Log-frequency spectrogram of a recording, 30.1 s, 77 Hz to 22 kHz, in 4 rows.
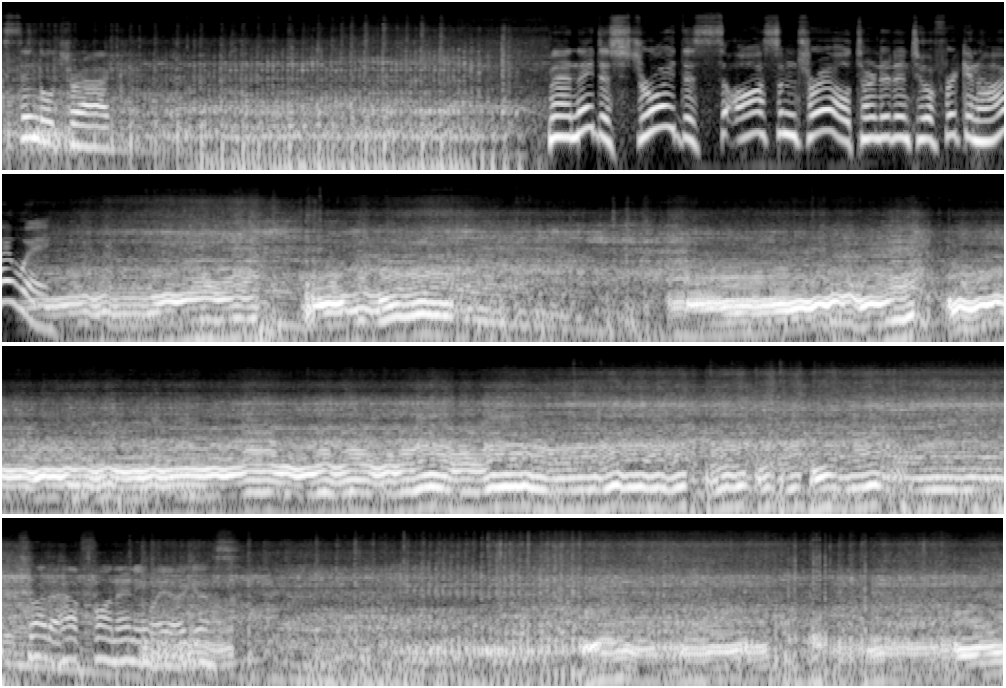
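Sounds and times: dirt bike engine revving: 0.0 - 4.2, 7.4 - 30.0.

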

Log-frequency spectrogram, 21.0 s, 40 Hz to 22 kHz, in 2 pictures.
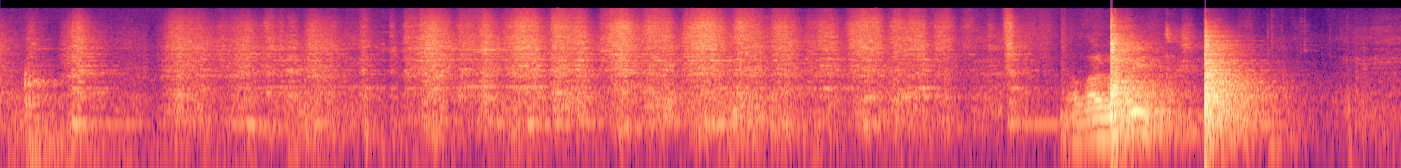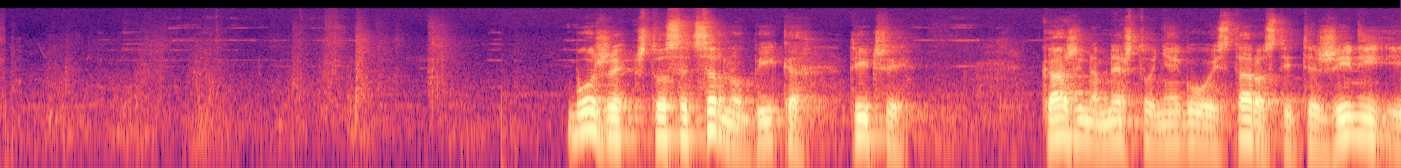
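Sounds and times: brush scraping over hide: 0.0 - 8.0
sharp knock: 8.3 - 9.5.

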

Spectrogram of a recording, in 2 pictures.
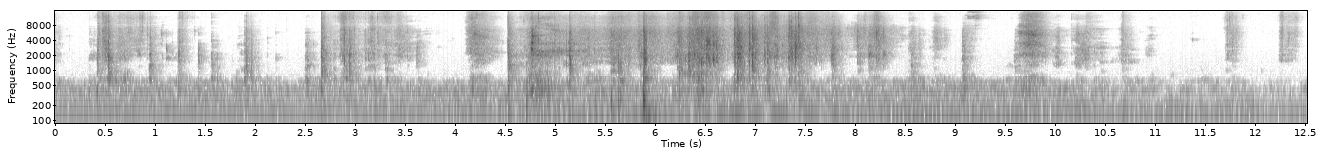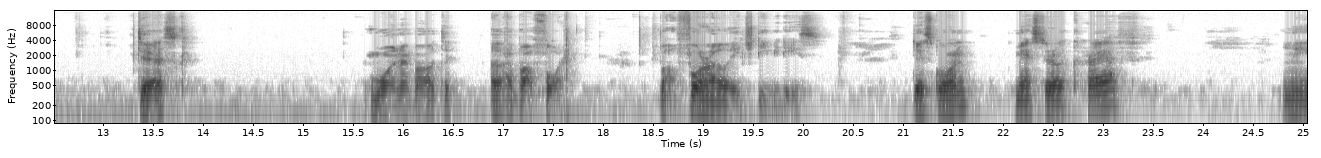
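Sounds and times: padded envelope rustling: 0.0 - 11.0
steady low hum: 0.0 - 25.0.

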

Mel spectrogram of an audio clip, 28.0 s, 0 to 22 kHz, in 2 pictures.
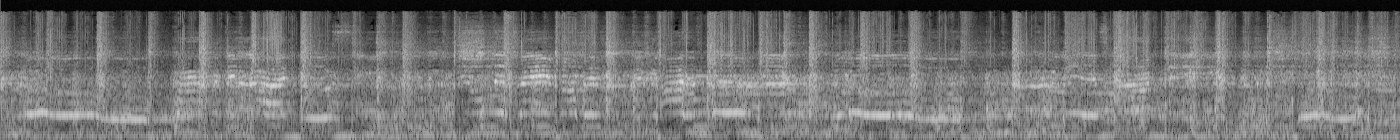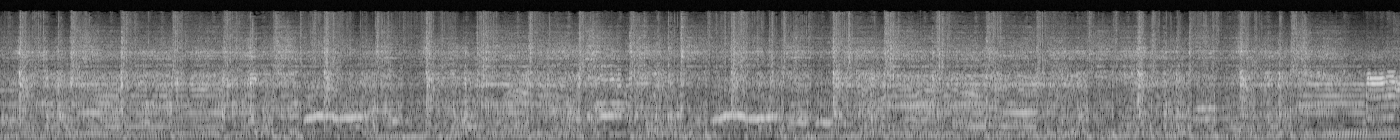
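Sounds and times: woman singing: 0.0 - 14.3, 16.3 - 18.3, 19.6 - 24.2
steady drum beat: 0.0 - 27.7.

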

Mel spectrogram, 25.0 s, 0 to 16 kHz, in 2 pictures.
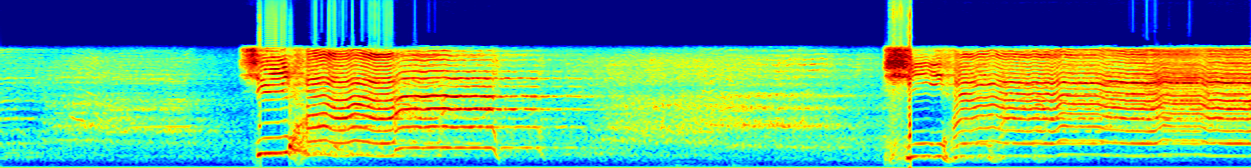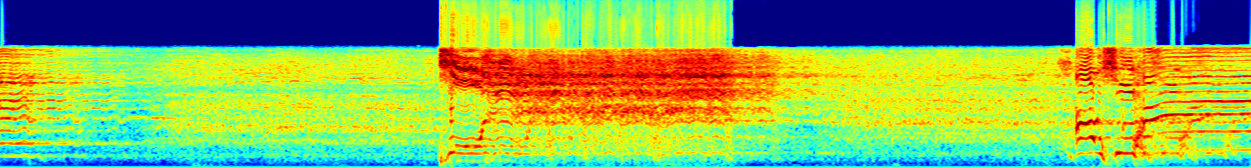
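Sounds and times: amplified voice: 0.0 - 25.0
crowd noise: 0.0 - 25.0
crowd yelling: 0.0 - 25.0.

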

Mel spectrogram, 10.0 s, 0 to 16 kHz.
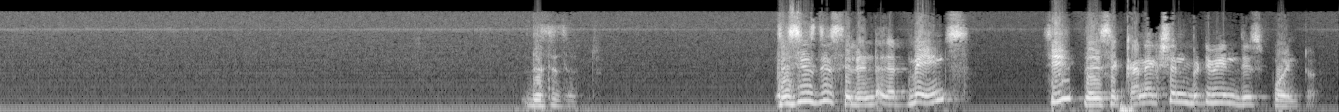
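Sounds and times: electrical mains hum: 0.0 - 10.0
recording hiss: 3.0 - 4.6, 5.7 - 10.0
man speaking: 3.9 - 4.6, 5.8 - 10.0.

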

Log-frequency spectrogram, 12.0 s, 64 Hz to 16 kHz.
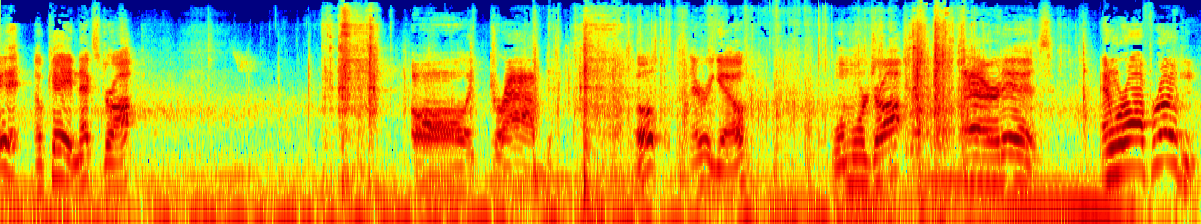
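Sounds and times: floor jack rolling rumble: 5.4 - 11.0.

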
